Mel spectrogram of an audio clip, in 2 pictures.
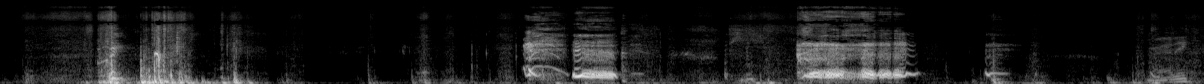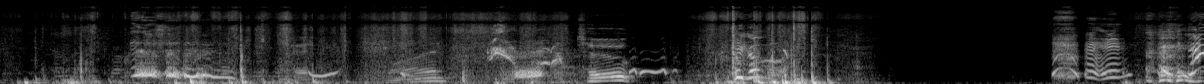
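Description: A young boy giggles and laughs close by.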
